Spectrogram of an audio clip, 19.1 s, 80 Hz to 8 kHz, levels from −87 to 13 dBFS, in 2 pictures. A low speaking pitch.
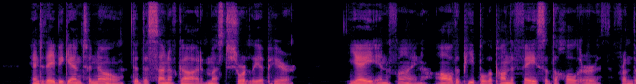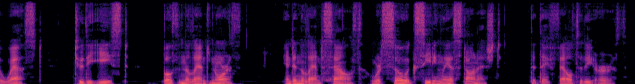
Yes: low, 100 Hz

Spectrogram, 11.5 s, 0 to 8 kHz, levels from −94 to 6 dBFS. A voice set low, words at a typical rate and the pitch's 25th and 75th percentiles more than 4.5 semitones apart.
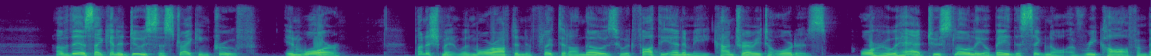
Yes: low, 130 Hz; average, 190 wpm; wide, 5.5 semitones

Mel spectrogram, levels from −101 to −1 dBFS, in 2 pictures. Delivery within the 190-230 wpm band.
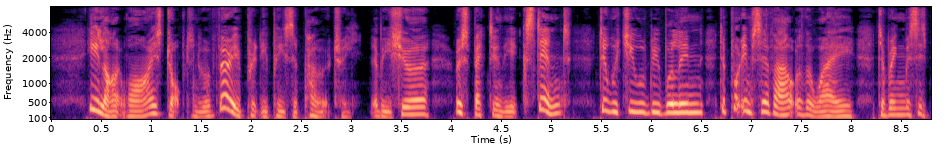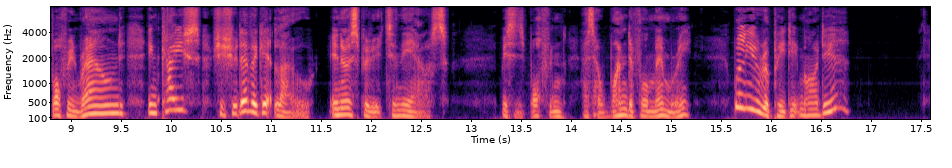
Yes: average, 200 wpm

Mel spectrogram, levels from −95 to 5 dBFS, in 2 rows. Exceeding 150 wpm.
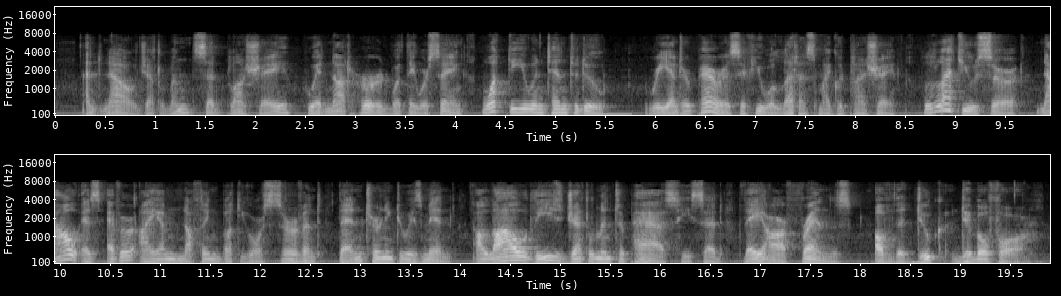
Yes: average, 185 wpm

